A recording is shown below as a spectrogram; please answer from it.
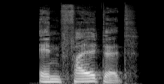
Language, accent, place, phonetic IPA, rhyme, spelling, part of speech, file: German, Germany, Berlin, [ɛntˈfaltət], -altət, entfaltet, verb, De-entfaltet.ogg
- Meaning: past participle of entfalten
